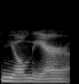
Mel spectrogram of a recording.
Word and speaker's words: Mjölnir: No, I can actually pronounce Muolnir, but it was nicknamed Miumu in Thor in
